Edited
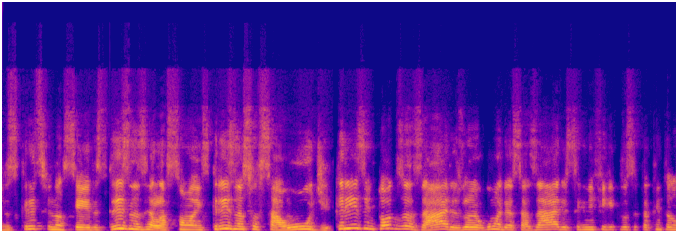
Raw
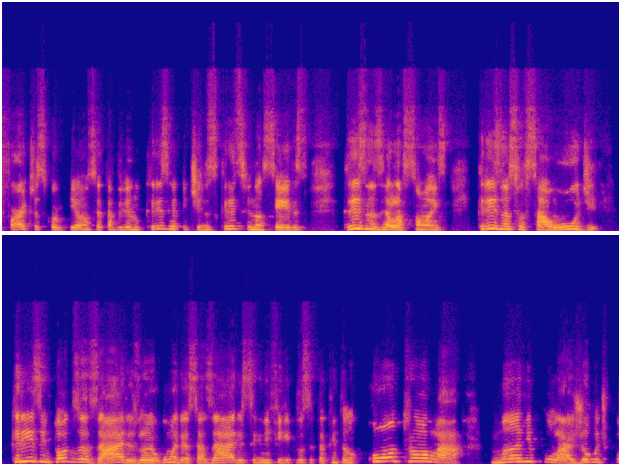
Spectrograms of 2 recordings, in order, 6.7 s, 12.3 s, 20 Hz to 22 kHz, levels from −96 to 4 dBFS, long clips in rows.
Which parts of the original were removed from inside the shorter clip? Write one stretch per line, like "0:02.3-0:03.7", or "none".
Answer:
0:03.0-0:03.4
0:04.4-0:04.7
0:05.9-0:06.2

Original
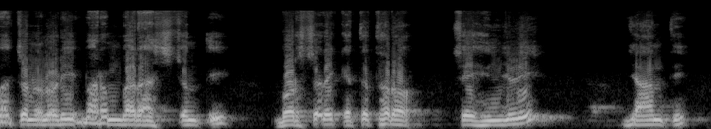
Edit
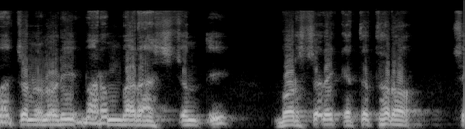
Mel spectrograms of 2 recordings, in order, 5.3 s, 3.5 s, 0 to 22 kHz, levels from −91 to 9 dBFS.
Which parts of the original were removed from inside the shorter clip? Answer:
none

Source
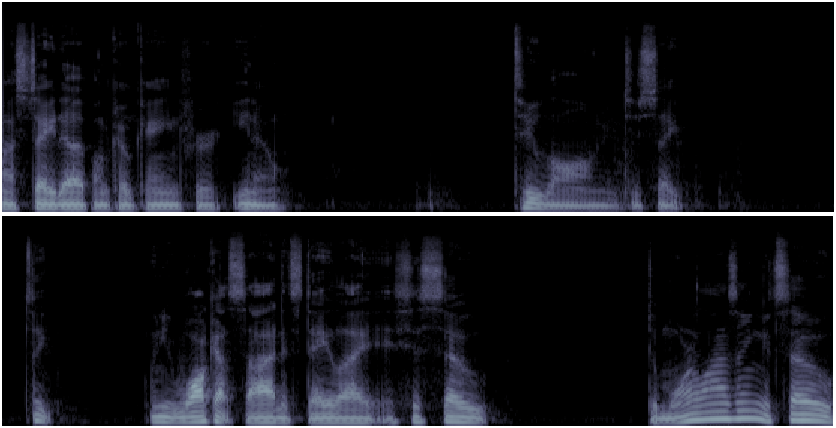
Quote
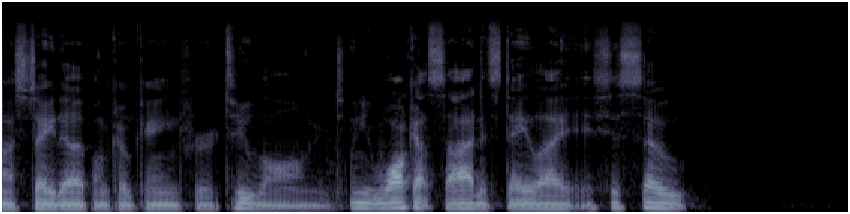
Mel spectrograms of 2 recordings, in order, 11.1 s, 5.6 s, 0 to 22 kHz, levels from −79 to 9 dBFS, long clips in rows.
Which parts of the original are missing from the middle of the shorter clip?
0:01.5-0:03.4
0:04.1-0:06.4

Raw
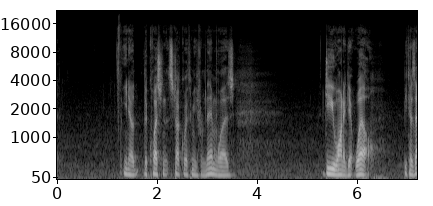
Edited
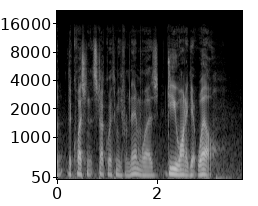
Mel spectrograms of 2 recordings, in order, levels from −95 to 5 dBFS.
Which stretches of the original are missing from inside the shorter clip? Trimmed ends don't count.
0:03.6-0:05.2

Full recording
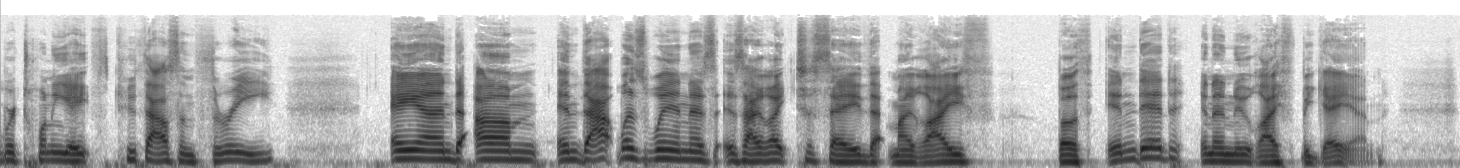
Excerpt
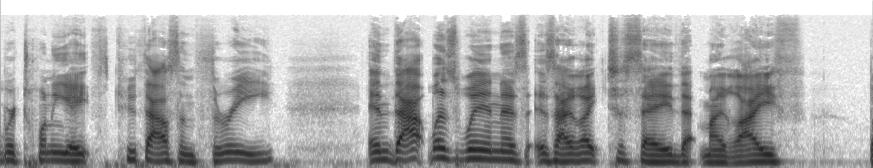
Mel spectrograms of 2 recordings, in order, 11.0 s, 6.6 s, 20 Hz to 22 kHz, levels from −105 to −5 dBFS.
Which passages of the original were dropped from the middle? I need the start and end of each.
0:02.6-0:04.0

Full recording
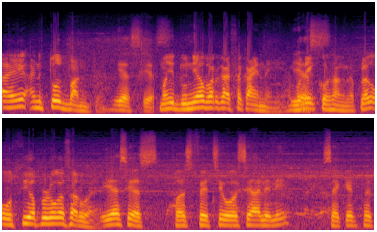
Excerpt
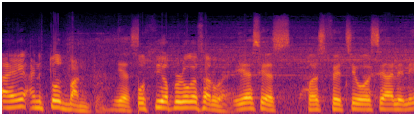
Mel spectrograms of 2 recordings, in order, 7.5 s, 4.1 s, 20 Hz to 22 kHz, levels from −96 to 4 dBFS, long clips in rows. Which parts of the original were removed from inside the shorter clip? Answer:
0:01.3-0:03.7

